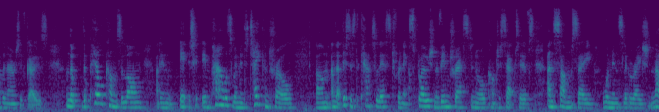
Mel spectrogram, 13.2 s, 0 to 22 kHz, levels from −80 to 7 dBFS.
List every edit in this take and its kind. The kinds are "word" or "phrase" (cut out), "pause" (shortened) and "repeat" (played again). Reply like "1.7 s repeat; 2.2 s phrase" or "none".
none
